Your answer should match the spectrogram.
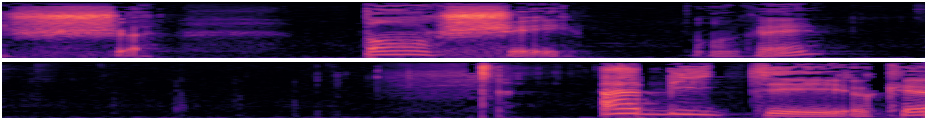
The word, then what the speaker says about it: habiter: Remember that in French, the H, H, like that here, is not pronounced at all, okay? So you don't pronounce it, so you get the first sound is the vowel A here.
